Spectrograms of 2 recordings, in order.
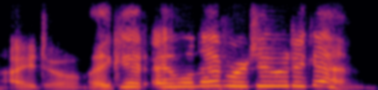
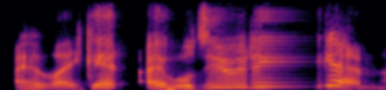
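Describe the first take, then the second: First: Acted refusal leaping high and louder on "never"; quick, high-pitched automatic no; programmed refusal. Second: Lightly acted approval, rising high on "again"; programmed approval. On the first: Acting out a pre-programmed negative response. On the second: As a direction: voice an automatic yes, pitching up at the end. Acting out a pre-programmed positive response.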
